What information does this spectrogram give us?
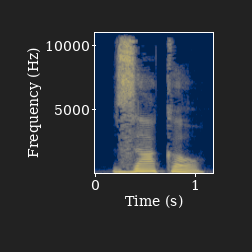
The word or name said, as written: zachow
